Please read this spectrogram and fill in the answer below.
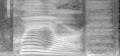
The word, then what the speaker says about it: Cuellar: And then from the Gateway Pundit, Democrat Representative Henry, I don't know how you pronounce his name, Cuellar? – Cuellar.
